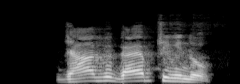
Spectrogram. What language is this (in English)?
Sindhi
